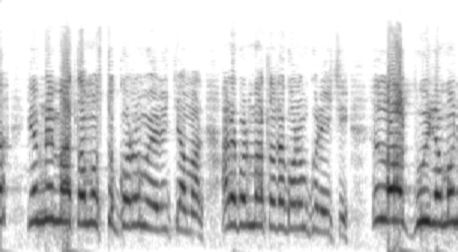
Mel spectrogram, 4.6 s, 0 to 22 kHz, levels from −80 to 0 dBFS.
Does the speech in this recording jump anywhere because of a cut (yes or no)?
no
